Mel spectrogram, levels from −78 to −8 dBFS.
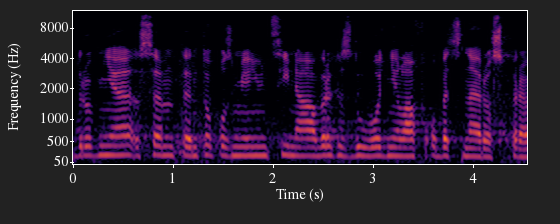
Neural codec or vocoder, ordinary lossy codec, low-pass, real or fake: none; AAC, 64 kbps; 10.8 kHz; real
